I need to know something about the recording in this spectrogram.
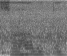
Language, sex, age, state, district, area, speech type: Odia, male, 18-30, Odisha, Jagatsinghpur, rural, read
